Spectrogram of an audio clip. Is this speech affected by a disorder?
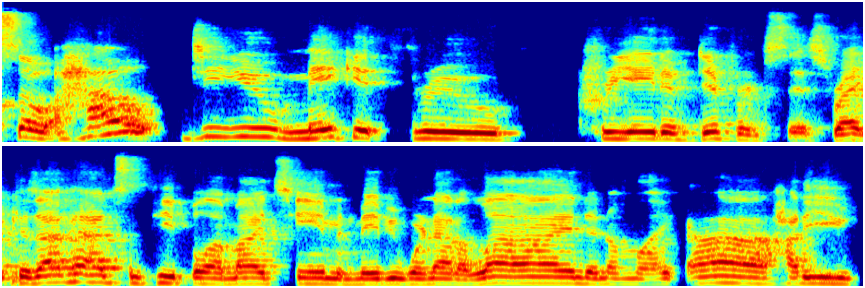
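No.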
